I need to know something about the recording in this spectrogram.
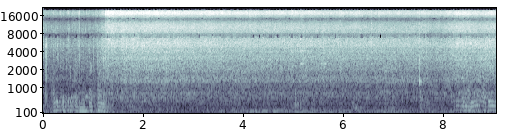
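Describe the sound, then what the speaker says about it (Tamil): Curry leaves, onion and garlic sauté in a kadai with a loud, continuous hissing sizzle, broken near the start and end by scraping stirs, and a voice talks briefly underneath. "நல்ல கருவேப்பிலை, வெங்காயம், பூண்டு எல்லாம் வதங்கட்டும்."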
